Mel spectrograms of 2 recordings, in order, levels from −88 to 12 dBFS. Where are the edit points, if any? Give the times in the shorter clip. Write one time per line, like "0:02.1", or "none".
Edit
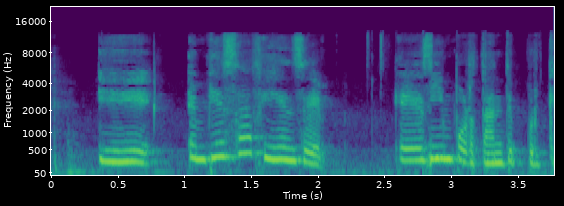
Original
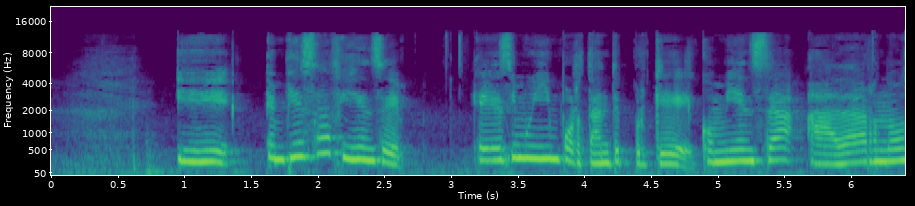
0:02.8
